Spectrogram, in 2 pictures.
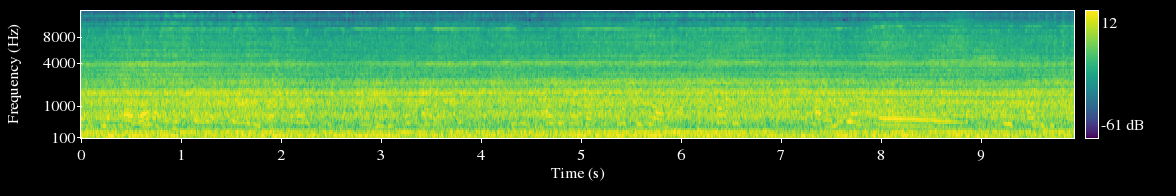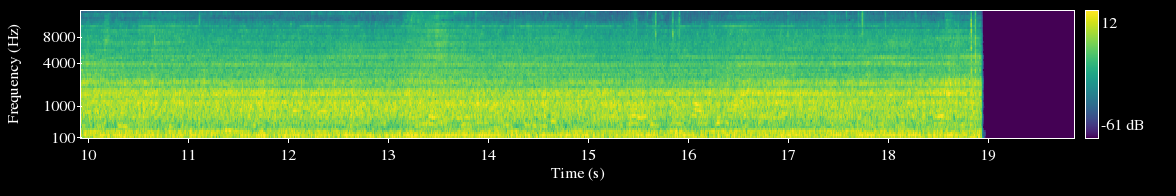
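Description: A helicopter standing ready for a sightseeing flight runs its engine and rotor steadily and loudly, a continuous droning whine with a throbbing low undertone that holds unchanged for nearly twenty seconds before cutting off.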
